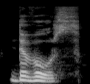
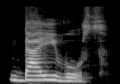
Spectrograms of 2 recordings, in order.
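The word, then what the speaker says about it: divorce: अक्सर लोग इस लफ्ज़ को बोलते हैं डाइवोर्स। डाइवोर्स नहीं होता, असल में इस लफ्ज़ की प्रोनाउंसिएशन है डिवोर्स। डिवोर्स, ठीक है। आइंदा आपने इस लफ्ज़ को डाइवोर्स नहीं कहना बल्कि आपने बोलना है डिवोर्स।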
